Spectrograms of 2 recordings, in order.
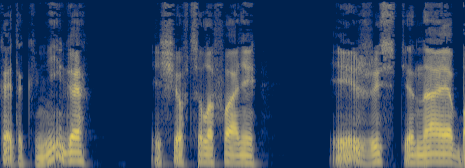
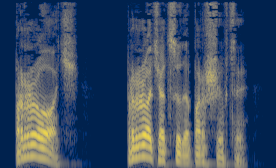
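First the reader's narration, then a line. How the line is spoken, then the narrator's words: Irritated big man shouting. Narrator (Russian): раздраженно вскричал здоровяк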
